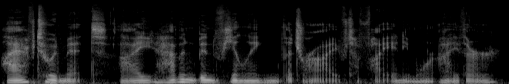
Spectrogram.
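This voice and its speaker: A man playing an exasperated but secretly caring supervillain in an intimate ASMR audio roleplay, wry and gravelly. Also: low voice, normal speed, a bit bright, heavily acted. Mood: reflective, tender.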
